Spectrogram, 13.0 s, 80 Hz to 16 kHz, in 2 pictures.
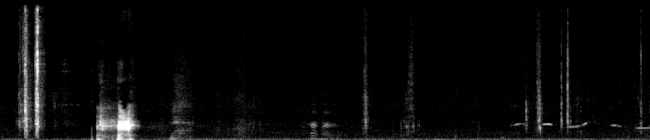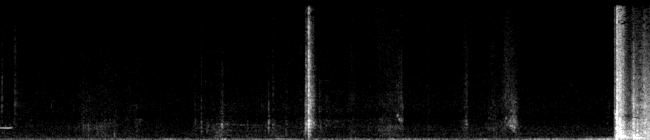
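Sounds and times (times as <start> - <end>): low steady hum: 0.0 - 13.0
distant gunshot: 12.6 - 13.0.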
